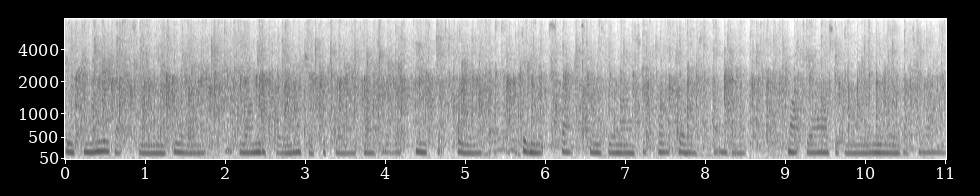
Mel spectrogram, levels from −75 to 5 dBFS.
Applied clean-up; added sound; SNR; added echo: none; Applause; -5 dB; none.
